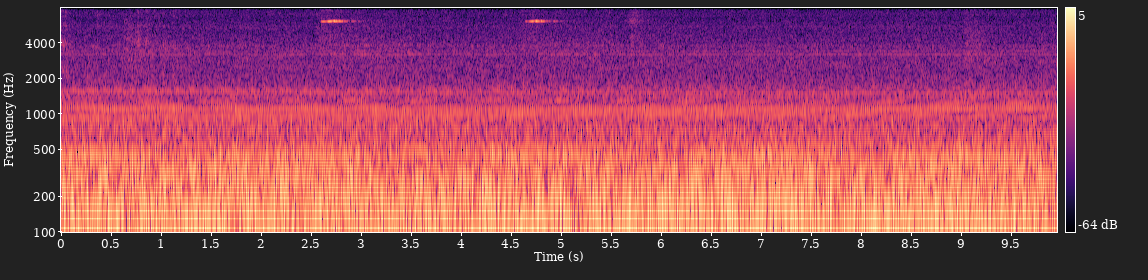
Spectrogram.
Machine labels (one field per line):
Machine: pump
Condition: abnormal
